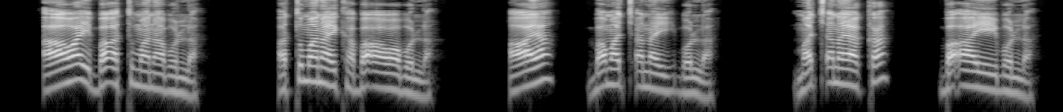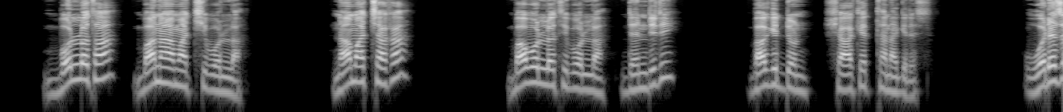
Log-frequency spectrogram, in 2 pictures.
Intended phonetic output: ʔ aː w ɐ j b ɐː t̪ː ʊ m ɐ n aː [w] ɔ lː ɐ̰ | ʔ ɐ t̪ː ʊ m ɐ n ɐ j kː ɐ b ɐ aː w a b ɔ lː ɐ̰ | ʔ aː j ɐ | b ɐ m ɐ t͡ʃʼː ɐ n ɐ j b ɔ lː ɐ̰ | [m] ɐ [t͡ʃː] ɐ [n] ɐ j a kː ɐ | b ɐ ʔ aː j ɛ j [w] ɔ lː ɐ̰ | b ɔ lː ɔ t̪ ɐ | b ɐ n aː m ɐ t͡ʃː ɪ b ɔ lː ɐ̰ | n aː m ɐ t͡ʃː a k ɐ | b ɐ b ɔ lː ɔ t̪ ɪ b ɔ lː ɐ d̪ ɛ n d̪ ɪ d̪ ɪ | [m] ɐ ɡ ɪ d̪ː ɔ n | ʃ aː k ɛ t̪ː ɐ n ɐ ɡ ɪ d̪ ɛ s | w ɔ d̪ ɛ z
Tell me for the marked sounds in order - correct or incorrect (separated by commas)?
incorrect, correct, incorrect, correct, incorrect, incorrect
